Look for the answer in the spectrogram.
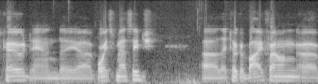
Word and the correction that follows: Baofeng: How do you pronounce that, Alan? The B-A-O-F-E-N-G. – Baofeng radio. – Baofeng. Yeah.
